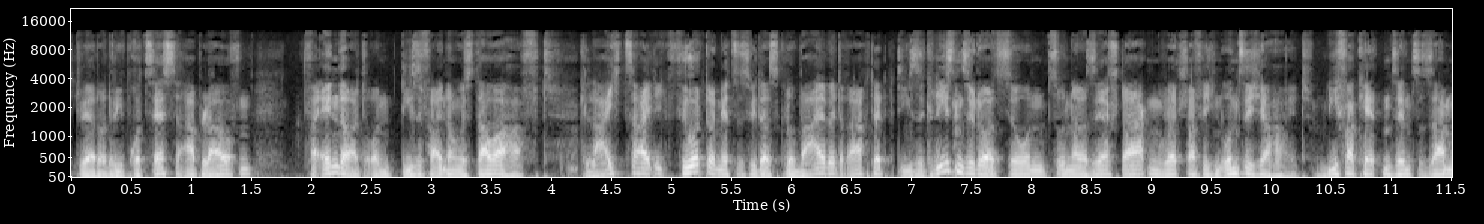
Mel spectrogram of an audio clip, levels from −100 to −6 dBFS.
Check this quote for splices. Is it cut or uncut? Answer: uncut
